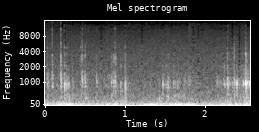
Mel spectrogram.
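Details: 1946 Harley Knucklehead 4-speed transmission during kicker assembly: light, irregular metallic clicks as the kick starter ratchet gear keeps catching instead of riding up and disengaging from the shaft.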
